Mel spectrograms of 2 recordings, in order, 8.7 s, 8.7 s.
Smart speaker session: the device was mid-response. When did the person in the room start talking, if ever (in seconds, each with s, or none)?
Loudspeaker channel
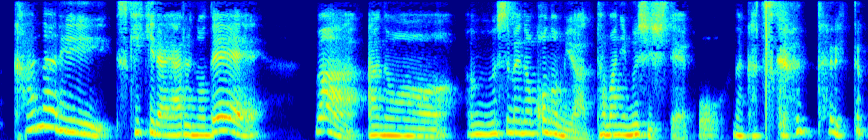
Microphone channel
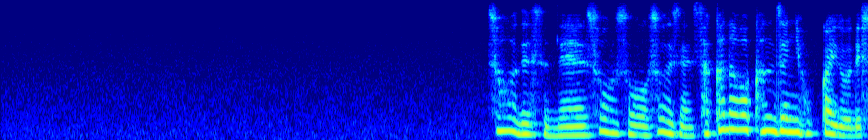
4.9 s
